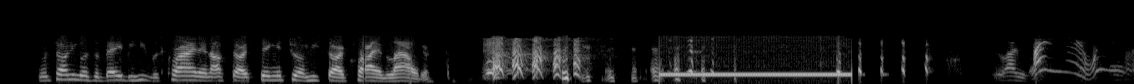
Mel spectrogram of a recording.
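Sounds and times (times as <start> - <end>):
speech: 0.4 - 4.4, 5.6 - 7.2, 10.1 - 11.3
phone ringing: 6.6 - 8.6.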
